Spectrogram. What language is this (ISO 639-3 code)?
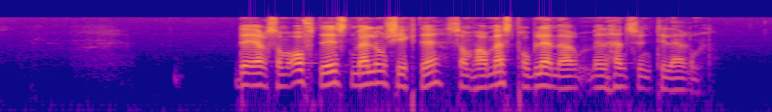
nor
